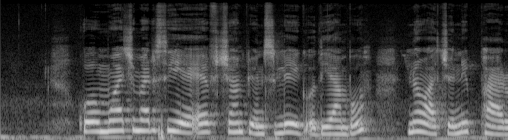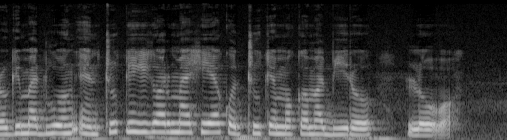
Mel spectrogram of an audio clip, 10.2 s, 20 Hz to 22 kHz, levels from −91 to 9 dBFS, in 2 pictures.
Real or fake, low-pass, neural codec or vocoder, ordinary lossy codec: real; 19.8 kHz; none; none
